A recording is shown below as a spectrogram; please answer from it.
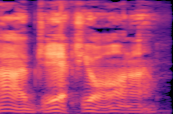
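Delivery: slow Southern US lawyer drawl. Joking about how to argue in Nerd Court: Southern lawyer accent. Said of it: "talk in Southern lawyer accents like".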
